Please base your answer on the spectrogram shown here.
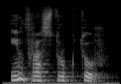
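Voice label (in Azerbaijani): "infrastruktur", Azerbaijani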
